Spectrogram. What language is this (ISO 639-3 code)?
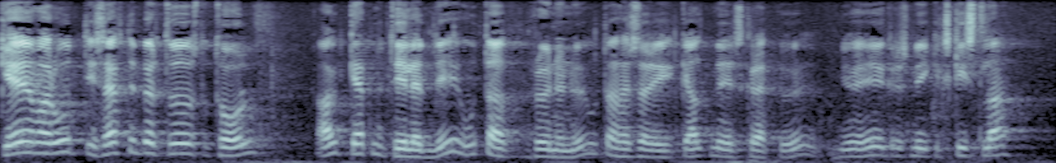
isl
